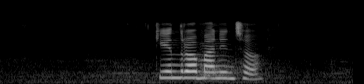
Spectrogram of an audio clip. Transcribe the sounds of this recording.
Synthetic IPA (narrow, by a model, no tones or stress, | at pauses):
kend̪rʌmanint͡sʰʌ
